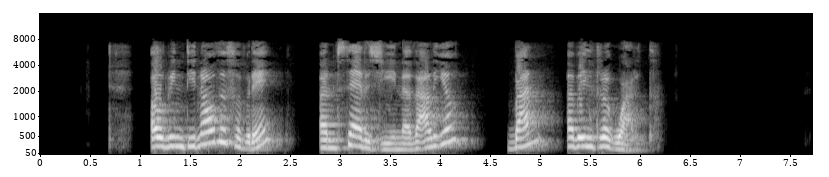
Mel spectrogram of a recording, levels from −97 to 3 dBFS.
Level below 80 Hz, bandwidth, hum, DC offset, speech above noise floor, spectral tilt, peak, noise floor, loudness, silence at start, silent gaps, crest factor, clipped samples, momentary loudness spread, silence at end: -58 dBFS; 7.8 kHz; none; under 0.1%; over 76 dB; -5 dB/octave; 0 dBFS; under -90 dBFS; -15 LUFS; 1.1 s; 2.62-2.80 s, 4.48-4.68 s; 16 dB; under 0.1%; 8 LU; 1.6 s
